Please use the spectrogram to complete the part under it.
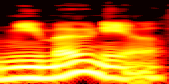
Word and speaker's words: pneumonia: Think of tsunami from Japanese with the silent T, or pneumonia from ancient Greek with the silent P.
